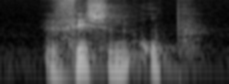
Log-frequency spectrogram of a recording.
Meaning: inflection of opvissen: 1. plural present indicative 2. plural present subjunctive
- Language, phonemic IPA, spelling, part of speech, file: Dutch, /ˈvɪsə(n) ˈɔp/, vissen op, verb, Nl-vissen op.ogg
